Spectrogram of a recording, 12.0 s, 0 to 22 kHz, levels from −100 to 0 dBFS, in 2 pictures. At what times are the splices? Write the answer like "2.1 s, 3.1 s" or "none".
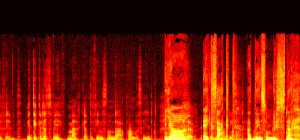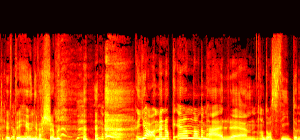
1.1 s, 3.2 s, 5.2 s

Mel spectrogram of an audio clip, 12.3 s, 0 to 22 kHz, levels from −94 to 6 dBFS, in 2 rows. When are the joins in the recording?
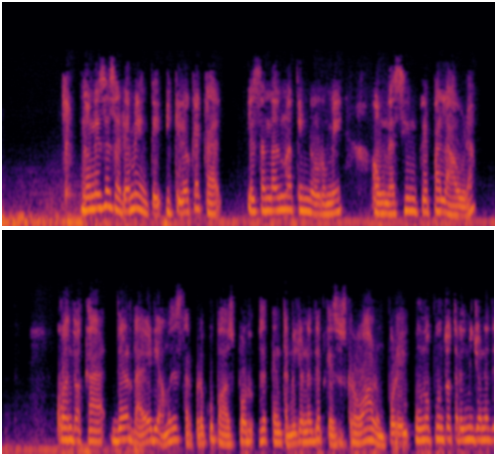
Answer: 3.7 s, 9.4 s, 9.7 s, 10.5 s

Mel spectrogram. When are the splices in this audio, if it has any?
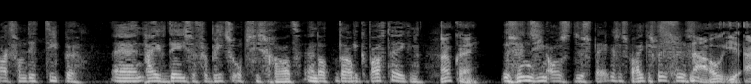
1.4 s, 3.5 s, 5.5 s

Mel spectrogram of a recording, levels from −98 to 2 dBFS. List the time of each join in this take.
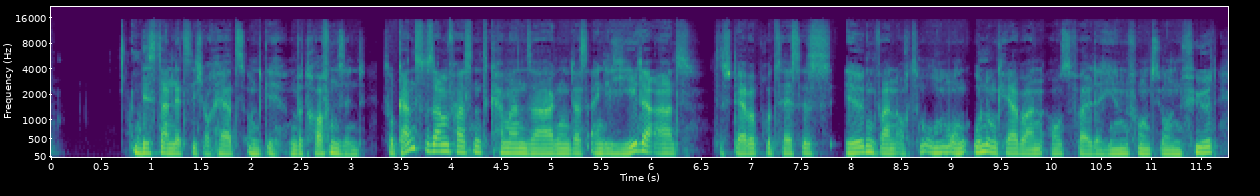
3.2 s

